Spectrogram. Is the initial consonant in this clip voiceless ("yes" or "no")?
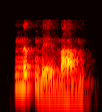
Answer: no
